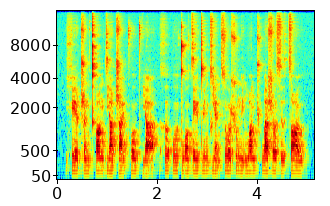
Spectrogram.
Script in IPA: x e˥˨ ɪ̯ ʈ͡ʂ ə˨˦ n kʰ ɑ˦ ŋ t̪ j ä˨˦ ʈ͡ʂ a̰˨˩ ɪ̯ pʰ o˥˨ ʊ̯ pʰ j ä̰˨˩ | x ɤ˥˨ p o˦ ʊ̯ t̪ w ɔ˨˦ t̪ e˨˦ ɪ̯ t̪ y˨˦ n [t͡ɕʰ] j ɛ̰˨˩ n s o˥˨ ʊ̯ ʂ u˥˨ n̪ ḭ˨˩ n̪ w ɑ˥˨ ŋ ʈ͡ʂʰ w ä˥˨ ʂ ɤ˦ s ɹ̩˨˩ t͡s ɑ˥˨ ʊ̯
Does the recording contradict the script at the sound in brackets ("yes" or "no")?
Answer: yes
